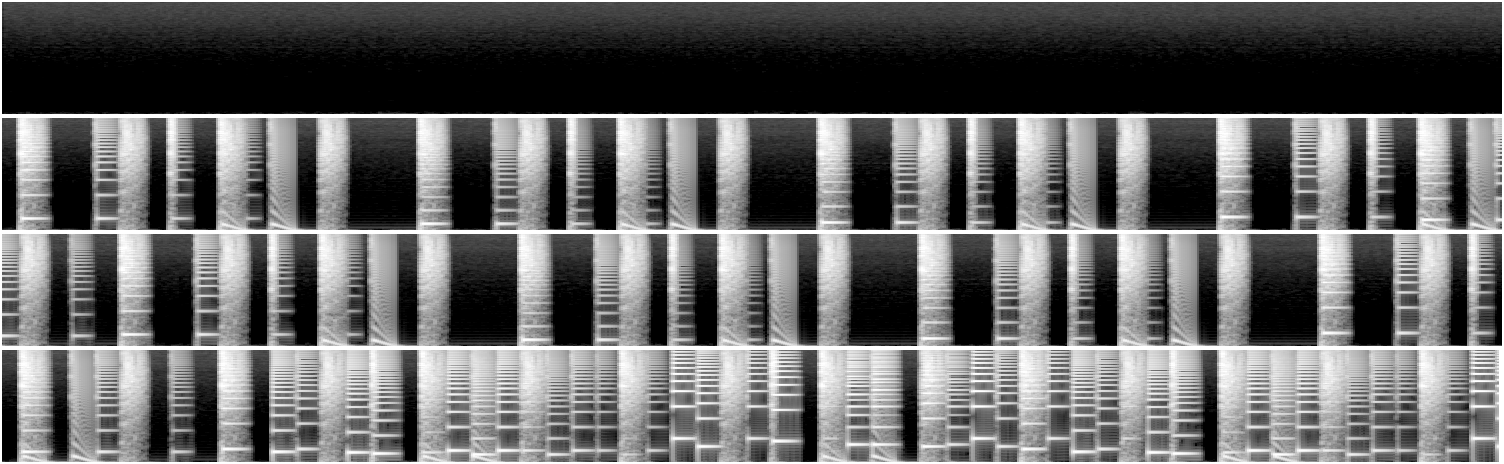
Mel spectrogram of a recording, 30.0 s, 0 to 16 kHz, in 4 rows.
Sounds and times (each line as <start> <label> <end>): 21.6 chiptune 29.9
